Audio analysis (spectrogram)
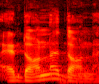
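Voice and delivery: plain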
